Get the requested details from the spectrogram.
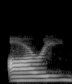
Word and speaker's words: Ari: Ari. That is spelled A-R-I.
